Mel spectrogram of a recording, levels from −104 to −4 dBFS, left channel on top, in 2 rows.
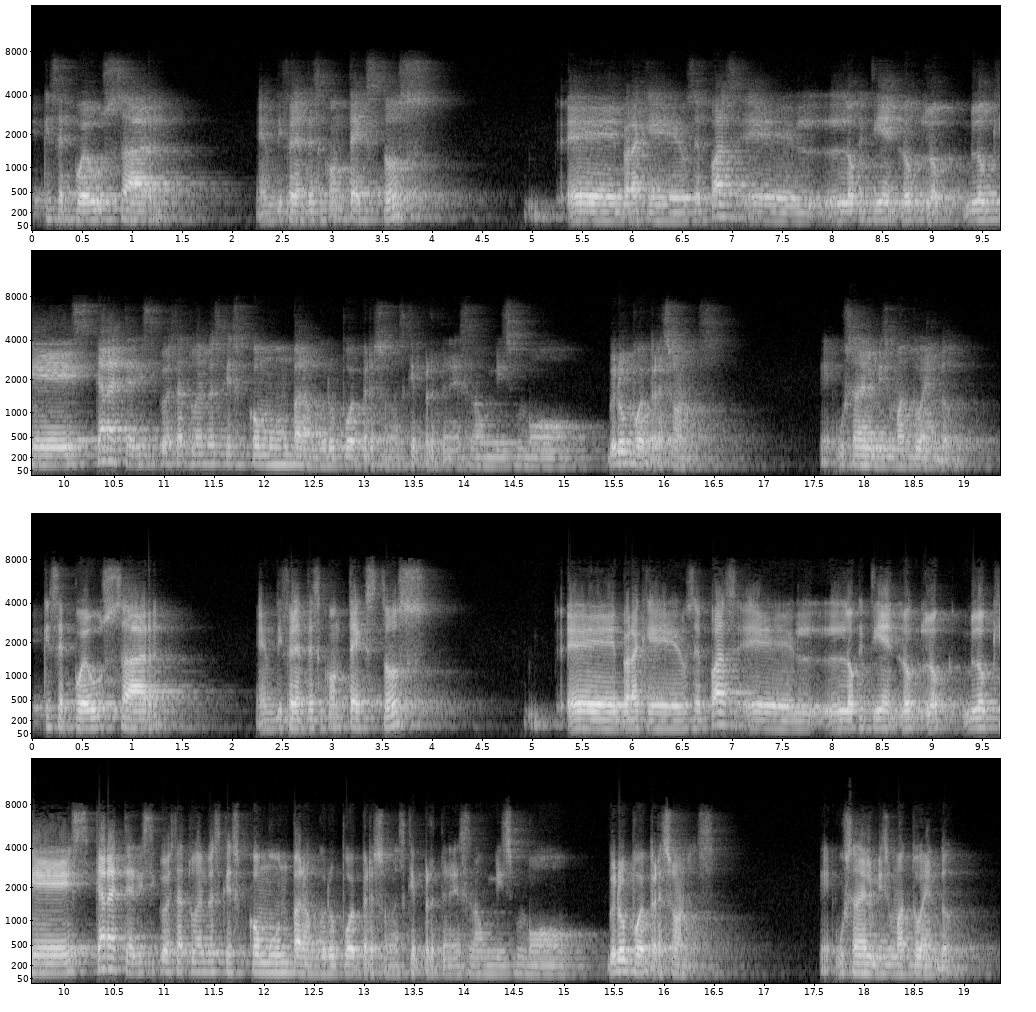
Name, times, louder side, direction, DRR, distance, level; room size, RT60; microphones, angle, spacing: voice 1, 0.1-1.3 2.2-3.9 5.3-15.0 15.4-16.5 17.6-18.9, right 3 dB, 75° right, 8 dB, 0.6 m, -25 dB
9.8 x 8.9 x 2.7 m, 1.1 s
head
